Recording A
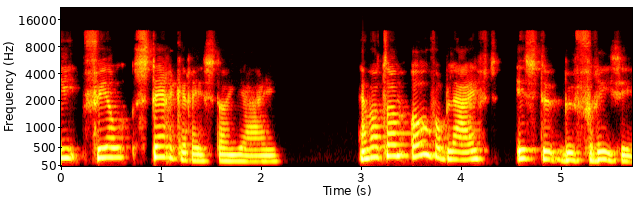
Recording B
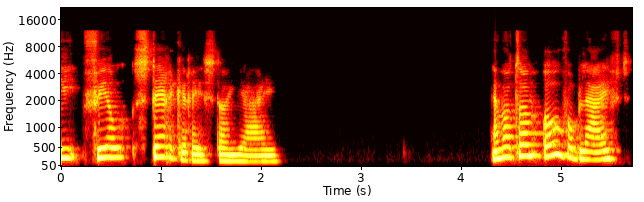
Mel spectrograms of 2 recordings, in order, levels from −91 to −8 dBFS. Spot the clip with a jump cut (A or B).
A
